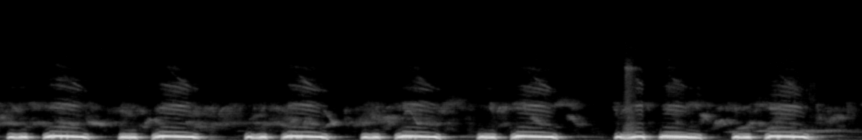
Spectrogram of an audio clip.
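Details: Spotted dove giving a steady run of doubled coos, each short rising note followed by a longer falling one, about seven pairs with brief gaps between, clean and close.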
